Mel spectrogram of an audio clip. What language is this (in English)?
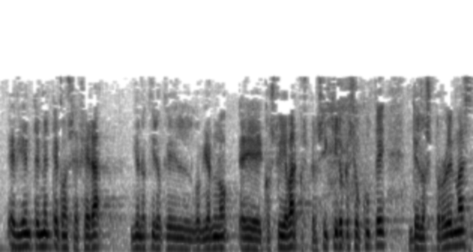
Spanish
